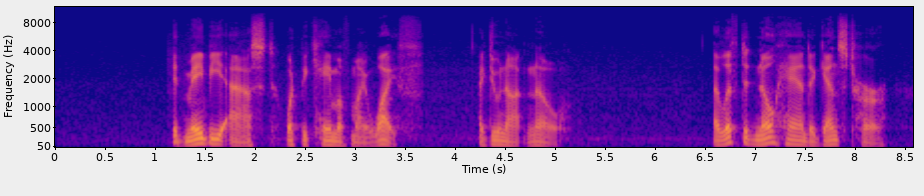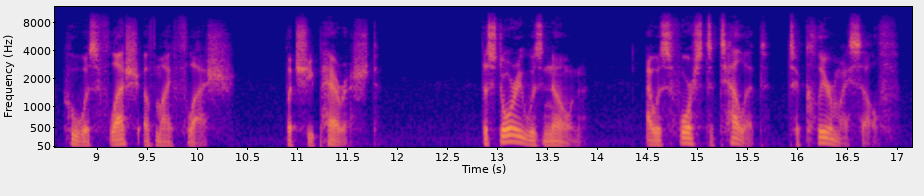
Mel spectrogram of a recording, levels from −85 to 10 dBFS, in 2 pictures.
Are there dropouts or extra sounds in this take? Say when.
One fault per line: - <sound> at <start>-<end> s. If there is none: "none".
none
